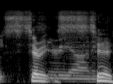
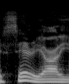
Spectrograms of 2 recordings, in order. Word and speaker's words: Sirianni: Sirianni. Sirianni is going to ultimately get fired by the end of this season.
